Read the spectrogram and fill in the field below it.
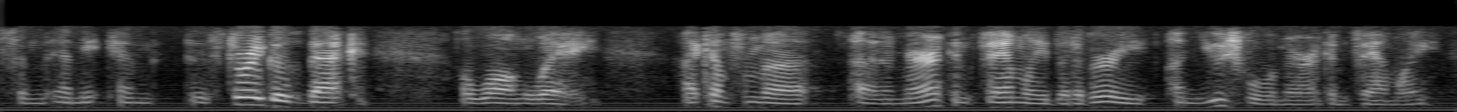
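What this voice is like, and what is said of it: American accent. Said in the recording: “a mild-mannered guy with an American accent”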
